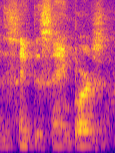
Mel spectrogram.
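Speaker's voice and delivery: ordinary talk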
